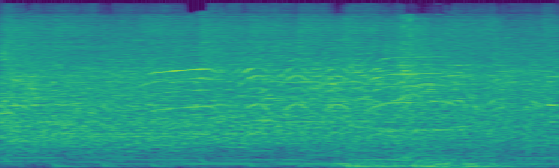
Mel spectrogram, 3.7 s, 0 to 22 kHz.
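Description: Crowd cheering in the WWE 2K26 wrestling game during Jacy Jayne's NXT last-man-standing match, a dense roar of voices and whoops that swells slightly toward the end, without commentary.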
